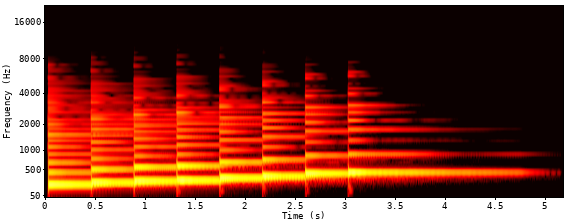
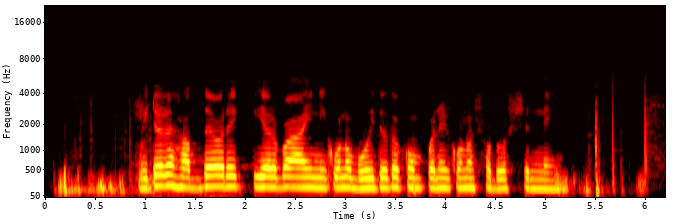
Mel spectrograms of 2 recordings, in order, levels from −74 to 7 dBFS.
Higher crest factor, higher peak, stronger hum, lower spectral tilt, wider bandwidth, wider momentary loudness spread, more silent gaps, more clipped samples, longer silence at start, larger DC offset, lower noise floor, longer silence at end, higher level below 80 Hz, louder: about the same, 14 dB vs 14 dB; about the same, -2 dBFS vs -2 dBFS; neither; second, -6 dB/octave vs -12.5 dB/octave; first, 7.8 kHz vs 4.5 kHz; about the same, 17 LU vs 16 LU; neither; neither; about the same, 0.05 s vs 0.15 s; neither; about the same, -42 dBFS vs -40 dBFS; first, 0.4 s vs 0.2 s; second, -68 dBFS vs -50 dBFS; about the same, -15 LUFS vs -15 LUFS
